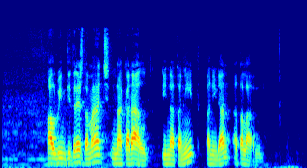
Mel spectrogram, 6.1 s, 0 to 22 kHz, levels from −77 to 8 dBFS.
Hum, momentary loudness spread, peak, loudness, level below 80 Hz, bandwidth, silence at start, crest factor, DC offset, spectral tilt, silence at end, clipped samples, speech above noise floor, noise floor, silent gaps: none; 13 LU; -2 dBFS; -21 LUFS; -54 dBFS; 11.5 kHz; 0.2 s; 20 dB; under 0.1%; -5.5 dB/octave; 0.3 s; under 0.1%; 29 dB; -49 dBFS; none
